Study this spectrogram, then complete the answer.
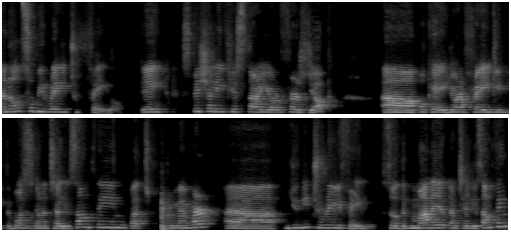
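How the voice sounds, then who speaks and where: The voice has a bright, sharp tone, moving at a fairly quick pace with ordinary pitch variation. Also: woman, high pitch for a woman. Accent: Spanish. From Spain, Madrid. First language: Spanish. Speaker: fitness and health coach. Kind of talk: workshop talk. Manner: halting.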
